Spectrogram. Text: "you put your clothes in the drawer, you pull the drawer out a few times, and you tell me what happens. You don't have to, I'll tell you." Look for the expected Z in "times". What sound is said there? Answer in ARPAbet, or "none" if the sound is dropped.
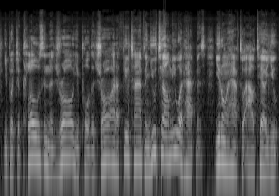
Z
